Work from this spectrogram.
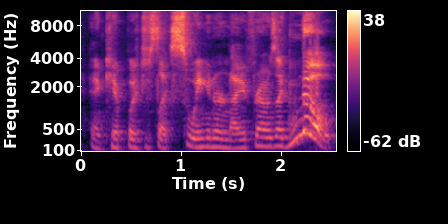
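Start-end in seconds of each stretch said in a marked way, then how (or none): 2.1-2.6 high, loud outburst of refusal; defiant shout. Acted. Kippa refuses, swinging her knife.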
